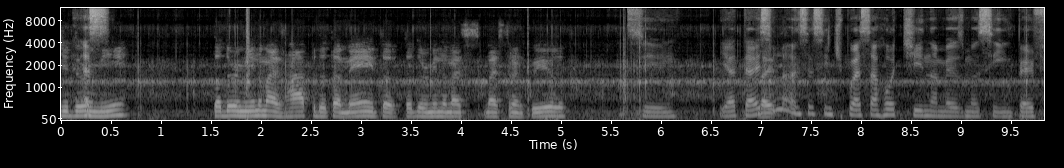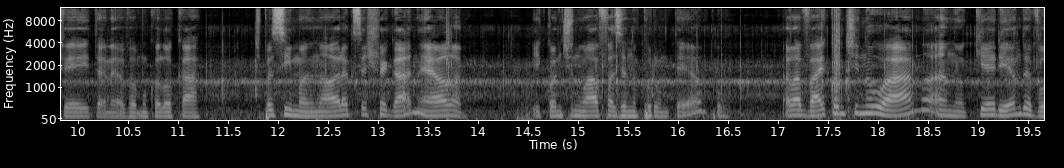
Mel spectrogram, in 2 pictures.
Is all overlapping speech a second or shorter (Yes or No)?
Yes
